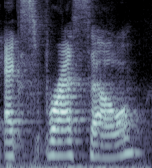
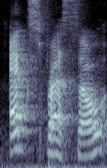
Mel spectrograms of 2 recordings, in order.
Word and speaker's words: espresso: are so sweet and lovingly telling me espresso espresso espresso well I say expresso I say chimalee I say albums because when I was little that's how I pronounced it you guys I'm 68 and a half and if I remember and I cognitively think about it first I may call it espresso but otherwise you're going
